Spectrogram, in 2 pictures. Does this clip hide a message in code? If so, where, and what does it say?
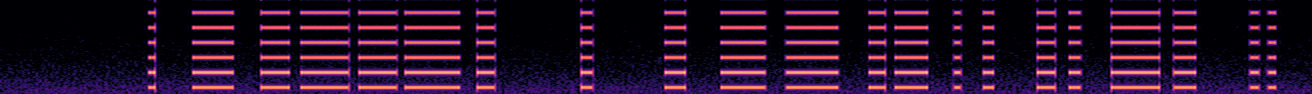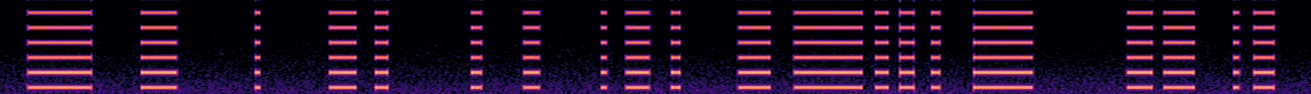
No, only beeps of irregular length.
